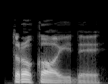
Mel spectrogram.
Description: trocoide [ trok 0 ide ]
